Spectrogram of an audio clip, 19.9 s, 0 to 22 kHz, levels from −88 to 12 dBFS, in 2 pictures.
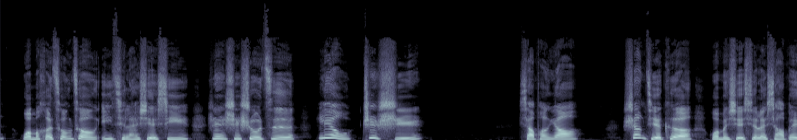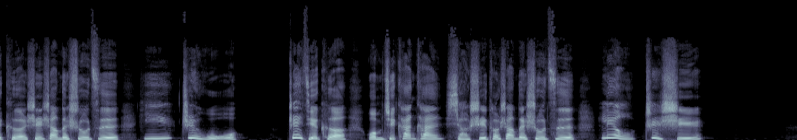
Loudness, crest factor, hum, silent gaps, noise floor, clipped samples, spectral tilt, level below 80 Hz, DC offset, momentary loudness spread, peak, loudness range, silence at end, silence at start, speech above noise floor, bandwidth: -19 LUFS; 20 dB; none; none; -87 dBFS; under 0.1%; -3.5 dB/octave; -64 dBFS; under 0.1%; 8 LU; 0 dBFS; 3 LU; 1.2 s; 0 s; 69 dB; 16.5 kHz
